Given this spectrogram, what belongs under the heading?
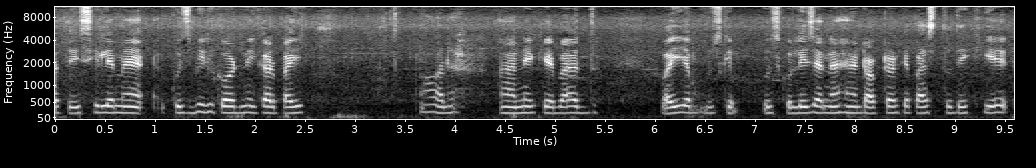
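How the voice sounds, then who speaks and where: Flat-voiced woman vlogging outdoors. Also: medium pitch. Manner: chatty, addresses viewers directly. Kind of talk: casual chat to camera. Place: outdoors in the shade at her doorway.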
